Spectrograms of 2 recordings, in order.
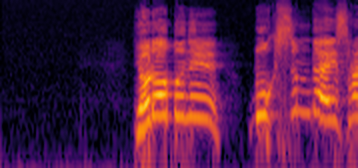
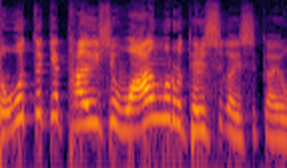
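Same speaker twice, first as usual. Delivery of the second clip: normal talking voice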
